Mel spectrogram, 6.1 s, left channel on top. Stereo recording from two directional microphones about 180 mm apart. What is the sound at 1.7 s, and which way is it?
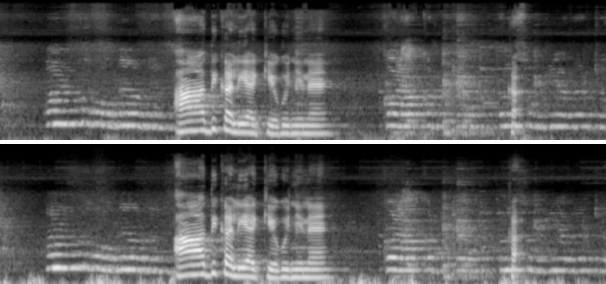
Speech, 20° right (ahead or behind).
